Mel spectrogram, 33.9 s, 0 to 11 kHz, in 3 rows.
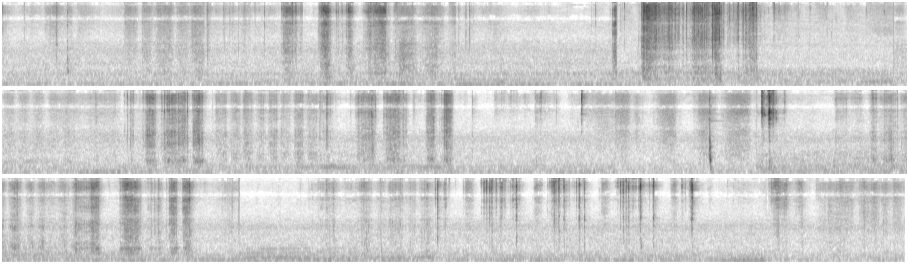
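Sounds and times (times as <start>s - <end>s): low steady rumble: 0.0s - 33.9s
hand tools scraping carpet: 7.6s - 9.7s.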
